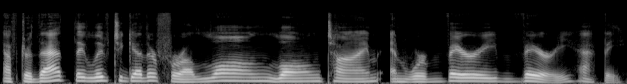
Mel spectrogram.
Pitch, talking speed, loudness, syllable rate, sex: 140 Hz, 145 wpm, -19 LUFS, 3.8 syllables/s, male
